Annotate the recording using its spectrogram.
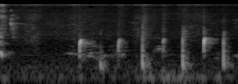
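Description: A person making quick, hollow clucking pops with the mouth, about four a second, each one dropping in pitch. The run starts just under a second in.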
